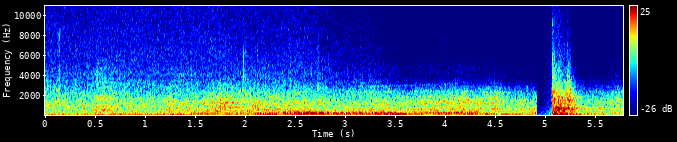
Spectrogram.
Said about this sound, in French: Puis, il met la voiture en route.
